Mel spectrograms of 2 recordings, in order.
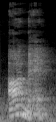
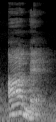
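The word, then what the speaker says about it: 雨: or autumn and ame so if you say ame it means rain and if you say ame it means candy it writes the same but it pronounce where the accent is is a bit different ame it means candy ame it means rain you hear the bit of difference and now lastly of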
